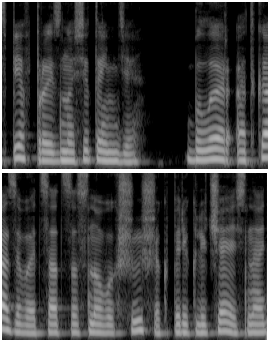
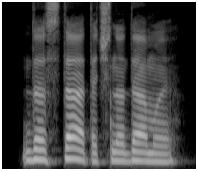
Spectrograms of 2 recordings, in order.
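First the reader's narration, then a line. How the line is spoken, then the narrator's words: Bored tone. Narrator (Russian): произношу я скучающим тоном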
